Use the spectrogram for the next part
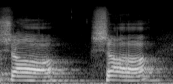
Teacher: अगर इसको हम पूर्ण रूप से बोलते तो श, श, यानी हम इतना श्वास छोड़ते हैं जैसे लगता है कि हमारे गले से कुछ ऊष्मा बाहर निकल रही है। तो ये इस तरह से ऊष्म व्यंजन है।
